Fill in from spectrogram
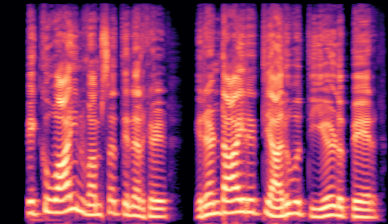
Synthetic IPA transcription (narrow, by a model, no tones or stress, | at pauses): pɪkːɯʋaːjɪnʋɐmsɐt̪ːɪnɐɾɣɐɭ | ɪɾɐɳɖaːjɪɾɐt̪ːiɐɾɯbɐt̪ːieːɻɯpeːɾ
